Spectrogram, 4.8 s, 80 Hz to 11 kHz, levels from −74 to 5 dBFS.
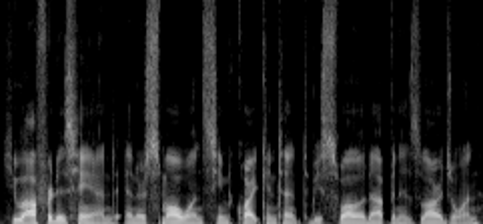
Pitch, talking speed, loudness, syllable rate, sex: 105 Hz, 235 wpm, -20 LUFS, 6.2 syllables/s, male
